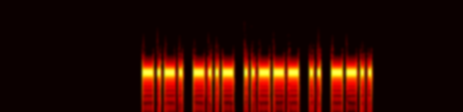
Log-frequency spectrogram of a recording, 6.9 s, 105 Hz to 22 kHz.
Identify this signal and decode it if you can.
Morse code, heard as a keyed tone, about 21 wpm, 700 Hz. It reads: CX2IZ
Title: DXCC-100 Call Signs - 5 Characters - Repeated 2x - 22wpm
